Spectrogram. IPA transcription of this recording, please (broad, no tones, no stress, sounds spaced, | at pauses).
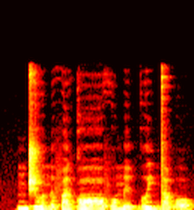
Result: n d͡ʒ ɤ n ə f a l ɡ ɒː f ɔ m e b ɤ j n d a b ɔ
